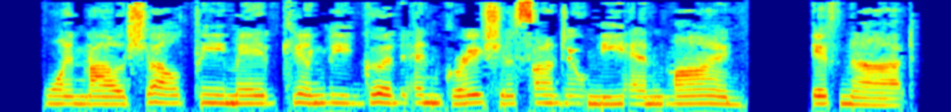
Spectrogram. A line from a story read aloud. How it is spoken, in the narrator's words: said Arthur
